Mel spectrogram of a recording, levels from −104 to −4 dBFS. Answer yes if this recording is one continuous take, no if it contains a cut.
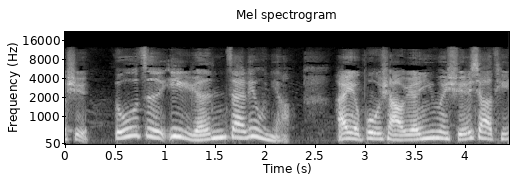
no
